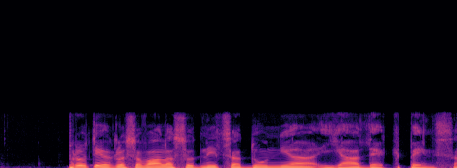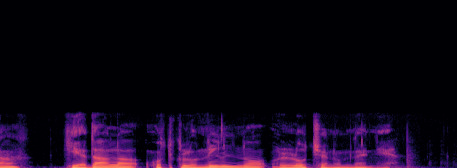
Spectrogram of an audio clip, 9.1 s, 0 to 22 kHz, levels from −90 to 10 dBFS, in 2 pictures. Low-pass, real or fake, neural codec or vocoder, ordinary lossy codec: 7.2 kHz; real; none; none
